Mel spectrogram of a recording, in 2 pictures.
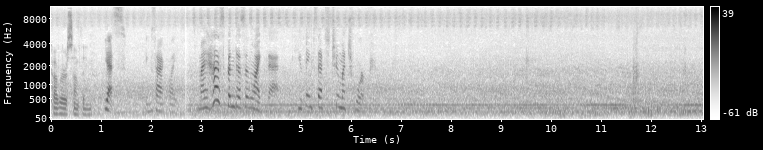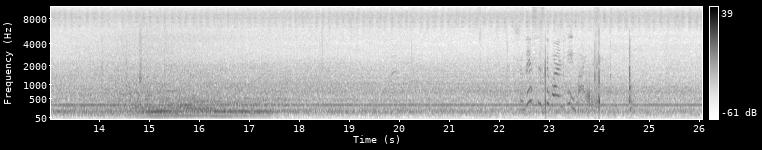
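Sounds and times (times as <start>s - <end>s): vehicle engine hum: 2.2s - 26.0s.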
